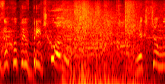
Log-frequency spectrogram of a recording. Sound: witch laughs

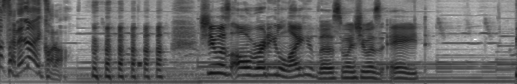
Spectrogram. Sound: chuckles

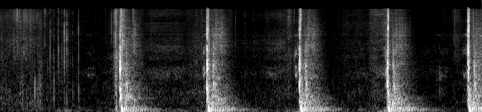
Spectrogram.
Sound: machine thuds

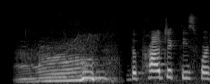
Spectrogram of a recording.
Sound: cows mooing

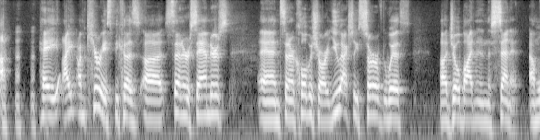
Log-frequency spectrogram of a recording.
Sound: laughter

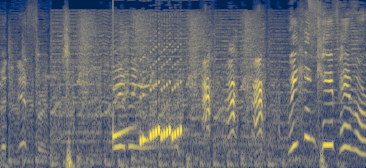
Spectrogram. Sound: Super Mario jump noises

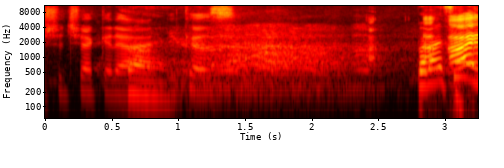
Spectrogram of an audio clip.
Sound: laughter

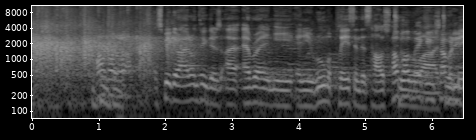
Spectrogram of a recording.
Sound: applause

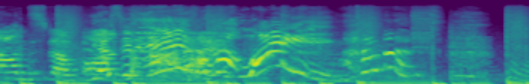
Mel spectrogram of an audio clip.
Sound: laughs

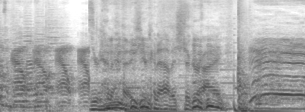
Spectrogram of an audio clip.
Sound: Ned giggling

